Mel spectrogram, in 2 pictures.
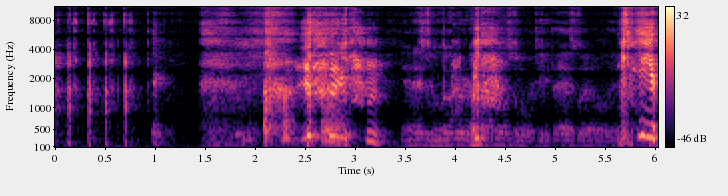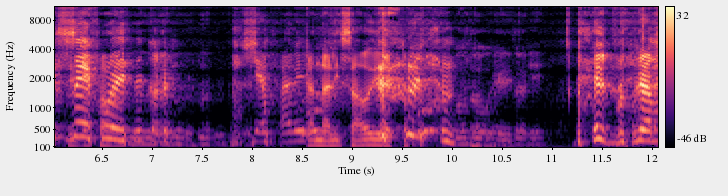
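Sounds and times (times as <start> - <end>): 
laughter: 0.0 - 1.2, 5.7 - 10.2, 11.2 - 12.0
coughing: 1.9 - 4.7, 5.6 - 8.6, 9.2 - 10.2, 11.2 - 12.0
speech: 2.5 - 12.0.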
